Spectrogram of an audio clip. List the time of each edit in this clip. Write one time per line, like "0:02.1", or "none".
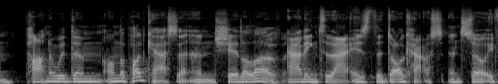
0:02.8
